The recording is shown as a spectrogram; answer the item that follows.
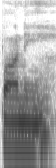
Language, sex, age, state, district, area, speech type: Punjabi, male, 45-60, Punjab, Tarn Taran, rural, spontaneous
